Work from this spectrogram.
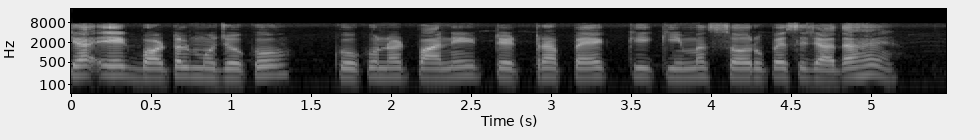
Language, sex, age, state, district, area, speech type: Hindi, male, 18-30, Uttar Pradesh, Bhadohi, urban, read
